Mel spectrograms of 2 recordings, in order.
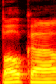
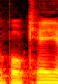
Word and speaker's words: bokeh: the on portrait mode the bokeh or bouquet however you want to pronounce it the background blur does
